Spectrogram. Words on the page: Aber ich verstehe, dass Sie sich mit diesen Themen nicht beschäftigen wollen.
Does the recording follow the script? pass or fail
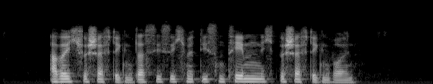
fail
